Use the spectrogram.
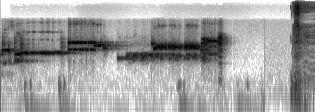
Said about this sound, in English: I also like the beep boops that we do when we do it. The beep boops come right after she says that, but you interrupted them.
